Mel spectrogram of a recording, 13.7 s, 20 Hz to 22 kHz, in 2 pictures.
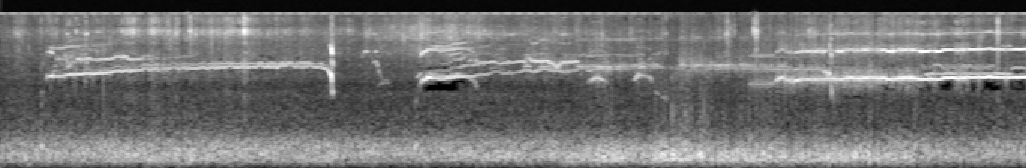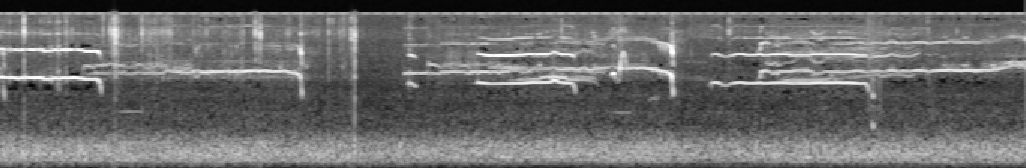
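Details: Evening feeding at the Decorah eagle nest, 17 May 2014, the father delivering fish to the young: repeated high whistled squeals, some held and slightly wavering, others short and sliding, ending in abrupt downward drops, above constant low-pitched hum.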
